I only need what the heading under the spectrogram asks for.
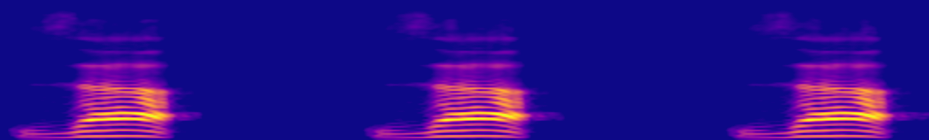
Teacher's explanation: زا کی ادائیگی میں زبان کی نوک کو ثنایا سفلی کے کناروں سے مضبوطی سے لگا کر باریک اور سیٹی جیسی آواز میں پڑھیں، یعنی ز ز ز۔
